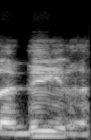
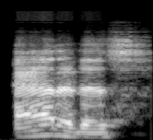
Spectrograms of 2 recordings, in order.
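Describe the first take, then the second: First: It is pronounced the American way. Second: It is pronounced the Australian way. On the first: This is how people in the speaker's own country say it. "we call it" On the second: This is how people in Australia say it. "they say the word Adidas"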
